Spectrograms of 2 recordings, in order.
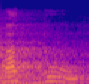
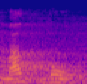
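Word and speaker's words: الْمَغْضُوبِ: Nah, kebanyakan kalau kita kan anak-anak itu kesusahan atau sangat susah juga, malah menjadi da, ghairil maghdu, bukan maghbu.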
